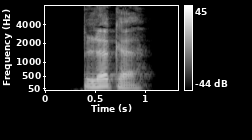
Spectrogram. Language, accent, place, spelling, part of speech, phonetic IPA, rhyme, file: German, Germany, Berlin, Blöcke, noun, [ˈblœkə], -œkə, De-Blöcke.ogg
- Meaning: nominative/accusative/genitive plural of Block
